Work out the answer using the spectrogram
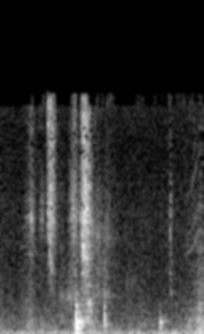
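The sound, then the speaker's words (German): A knife thinly slices a piece of meat with a fatty edge, cutting against the grain: a few soft, faint cutting strokes with small scraping clicks, the clearest one near the middle, with no talk. “Sieht auch wirklich sehr hübsch aus, was du da so dünn absäbelst.”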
